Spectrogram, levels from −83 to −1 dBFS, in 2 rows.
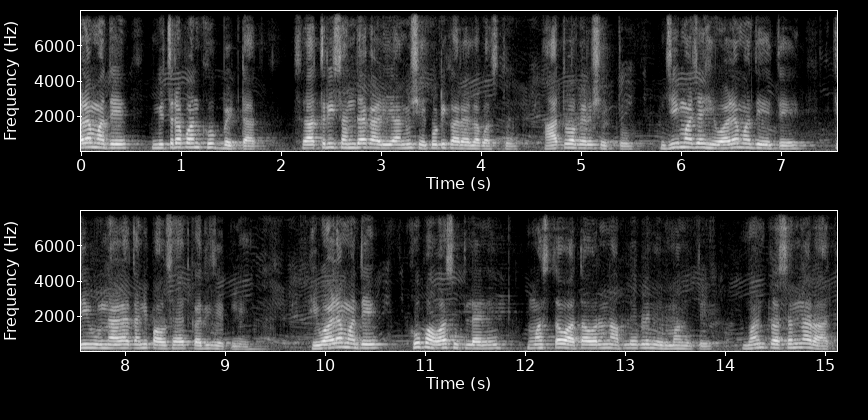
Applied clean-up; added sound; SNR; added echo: neural separator model SepFormer DNS4.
